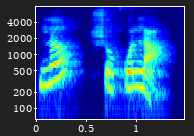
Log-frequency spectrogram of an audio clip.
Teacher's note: T is muted consonant whenever it is at the end. So the pronunciation is le chocolat, chocolate.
